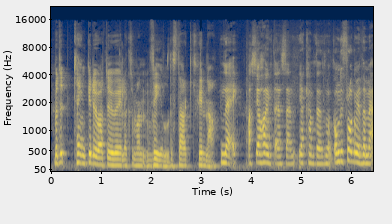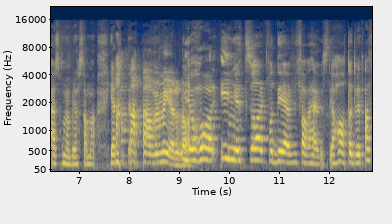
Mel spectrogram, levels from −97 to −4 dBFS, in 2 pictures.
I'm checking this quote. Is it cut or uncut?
cut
